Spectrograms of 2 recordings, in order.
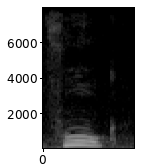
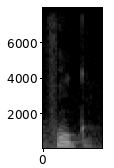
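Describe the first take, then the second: First: The vowel in the word is long. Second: The vowel in the word is short. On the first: "और बड़ा ऊ कैसे पढ़ेंगे?" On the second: "छोटा ऊ है ना"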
